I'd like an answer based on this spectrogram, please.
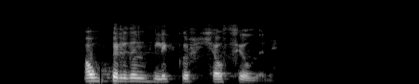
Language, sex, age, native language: Icelandic, male, 30-39, Icelandic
